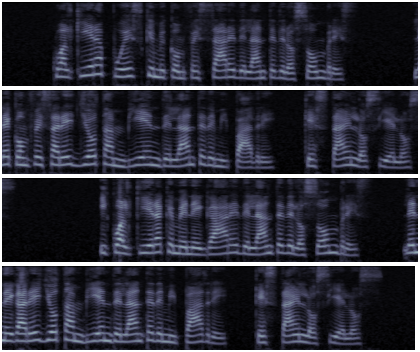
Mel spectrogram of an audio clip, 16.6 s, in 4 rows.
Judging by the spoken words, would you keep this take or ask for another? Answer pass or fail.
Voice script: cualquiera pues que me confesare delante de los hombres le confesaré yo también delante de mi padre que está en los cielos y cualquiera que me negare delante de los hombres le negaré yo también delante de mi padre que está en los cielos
pass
